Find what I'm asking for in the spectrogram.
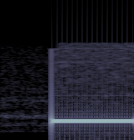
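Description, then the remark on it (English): A phone line tone sounds as a call rings out unanswered: after a brief quiet hiss, a steady, single-pitched electronic tone starts abruptly and holds, fairly loud, with no voices. “Oh, there's no answer.”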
